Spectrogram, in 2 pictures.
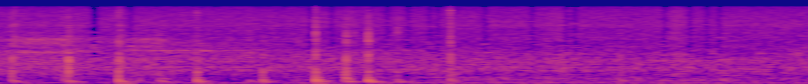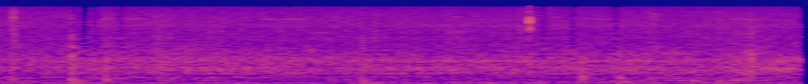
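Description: Fingertips tapping and pressing a sticker against a cabinet door, a quick run of soft knocks in the first two seconds or so. After that only a faint low steady hum is left.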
